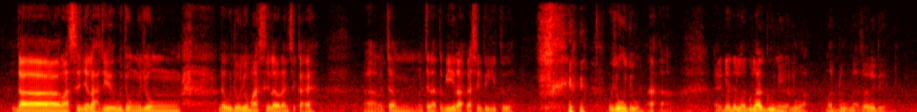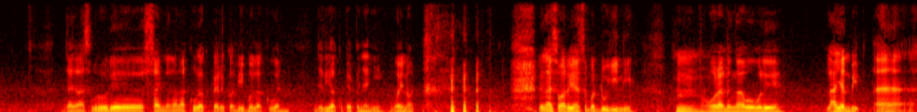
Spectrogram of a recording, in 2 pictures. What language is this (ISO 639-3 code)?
msa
